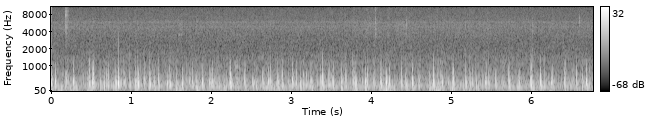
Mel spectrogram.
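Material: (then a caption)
Silicone. Long nails rapidly scratch and tap the outer ear of a pale pink silicone binaural microphone ear. The result is a dense, continuous run of quick, muffled scratching and tapping sounds, close and low-mid in tone with almost no high brightness.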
